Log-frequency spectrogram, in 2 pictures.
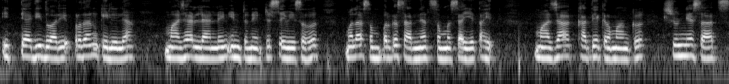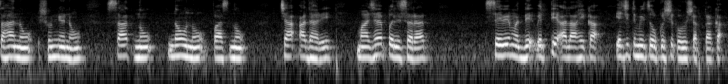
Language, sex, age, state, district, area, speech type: Marathi, female, 60+, Maharashtra, Osmanabad, rural, read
